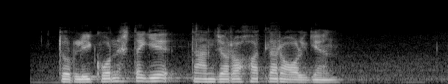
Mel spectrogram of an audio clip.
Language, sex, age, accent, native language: Uzbek, male, 12-17, Jizzax, Uzbek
